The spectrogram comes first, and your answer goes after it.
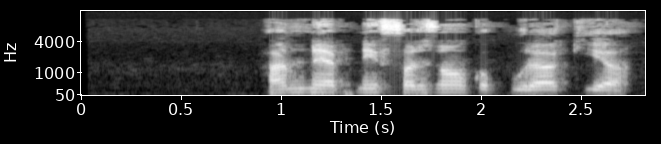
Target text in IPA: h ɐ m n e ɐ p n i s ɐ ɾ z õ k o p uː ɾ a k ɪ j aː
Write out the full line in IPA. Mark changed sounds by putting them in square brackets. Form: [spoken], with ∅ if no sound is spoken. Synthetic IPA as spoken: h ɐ m n e ɐ p n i [f] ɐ ɾ z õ k o p uː ɾ a k [i] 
